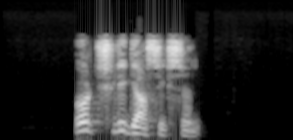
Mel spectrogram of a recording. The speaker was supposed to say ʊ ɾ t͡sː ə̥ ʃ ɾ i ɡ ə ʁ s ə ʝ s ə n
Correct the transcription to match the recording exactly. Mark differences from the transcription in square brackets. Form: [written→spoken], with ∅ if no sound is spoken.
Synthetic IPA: ʊ ɾ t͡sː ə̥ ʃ [ɾ→l] i ɡ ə ʁ s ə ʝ s ə n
